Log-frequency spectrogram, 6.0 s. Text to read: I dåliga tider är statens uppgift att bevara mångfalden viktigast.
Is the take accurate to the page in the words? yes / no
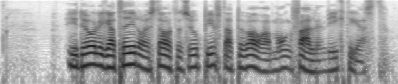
yes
